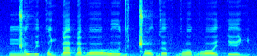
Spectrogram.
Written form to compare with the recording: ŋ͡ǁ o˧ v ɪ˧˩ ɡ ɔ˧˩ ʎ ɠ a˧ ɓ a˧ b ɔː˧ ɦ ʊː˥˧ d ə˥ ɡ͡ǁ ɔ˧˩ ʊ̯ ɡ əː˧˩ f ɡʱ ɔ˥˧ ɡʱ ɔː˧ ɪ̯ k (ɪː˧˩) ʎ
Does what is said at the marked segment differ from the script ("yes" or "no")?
no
